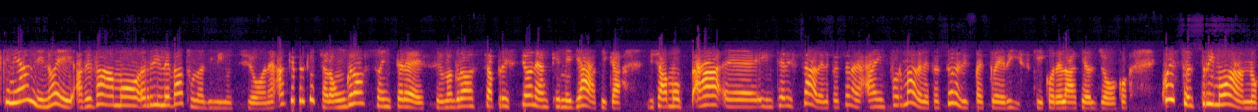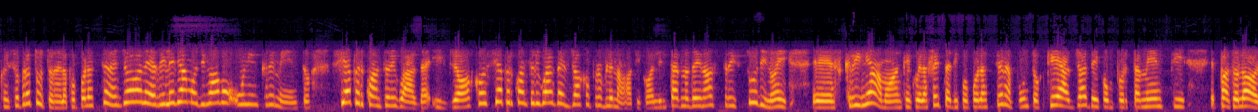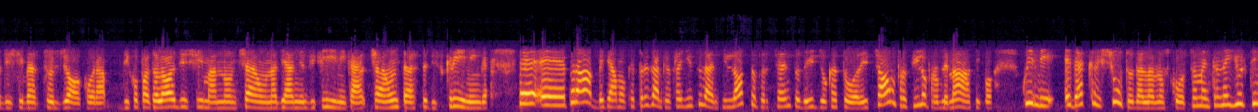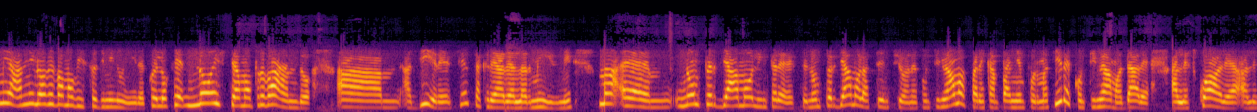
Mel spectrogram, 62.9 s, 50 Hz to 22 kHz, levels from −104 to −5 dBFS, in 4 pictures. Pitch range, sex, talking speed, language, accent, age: 225-330 Hz, female, 150 wpm, Italian, native, 40-59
